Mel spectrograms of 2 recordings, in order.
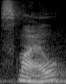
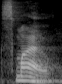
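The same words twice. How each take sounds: No difference in how they are said.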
